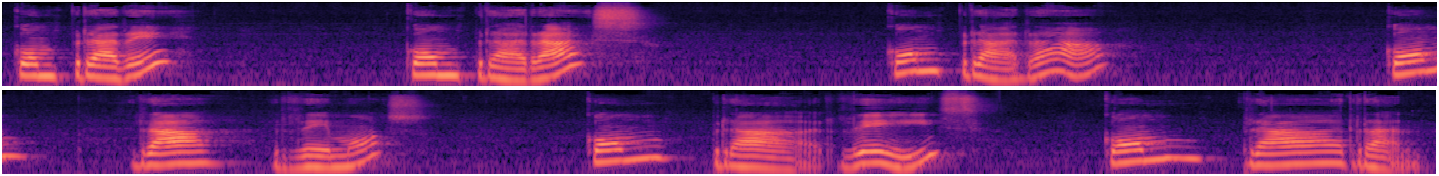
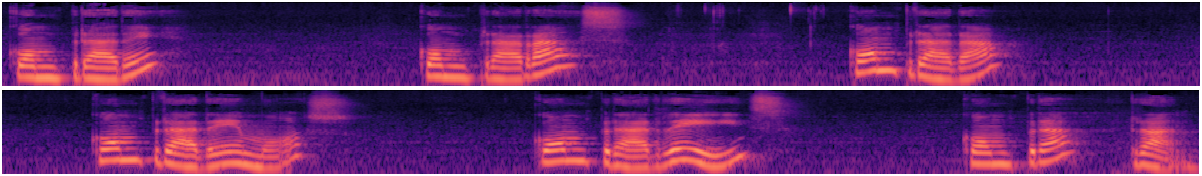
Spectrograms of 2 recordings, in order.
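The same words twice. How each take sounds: First: The words are spoken at a slower pace. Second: The words are spoken at a fast pace.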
